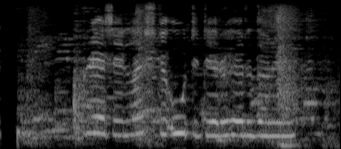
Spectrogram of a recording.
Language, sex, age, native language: Icelandic, male, 18-19, Icelandic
